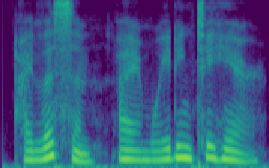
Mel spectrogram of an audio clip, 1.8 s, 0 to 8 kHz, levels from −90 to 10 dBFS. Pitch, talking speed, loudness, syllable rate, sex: 165 Hz, 200 wpm, -16 LUFS, 6.2 syllables/s, female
